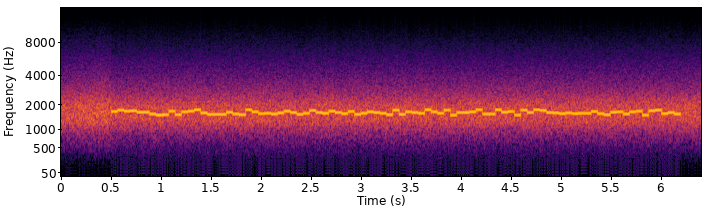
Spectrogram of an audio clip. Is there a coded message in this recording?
Yes: multi-tone FSK (Olivia or MFSK type), about 250 Hz wide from 0.5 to 6.2 s, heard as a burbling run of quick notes, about 15.625 baud, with radio static and a narrow filter.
